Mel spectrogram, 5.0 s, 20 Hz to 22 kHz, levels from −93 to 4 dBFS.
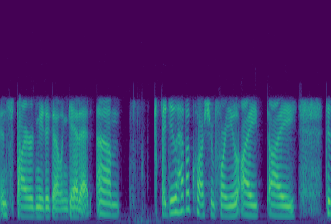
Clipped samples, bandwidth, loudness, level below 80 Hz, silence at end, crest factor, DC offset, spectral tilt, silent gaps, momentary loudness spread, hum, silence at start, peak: under 0.1%; 4 kHz; -25 LUFS; -76 dBFS; 0 s; 16 dB; under 0.1%; -6.5 dB/octave; none; 7 LU; none; 0 s; -10 dBFS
